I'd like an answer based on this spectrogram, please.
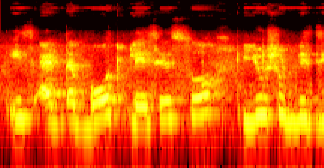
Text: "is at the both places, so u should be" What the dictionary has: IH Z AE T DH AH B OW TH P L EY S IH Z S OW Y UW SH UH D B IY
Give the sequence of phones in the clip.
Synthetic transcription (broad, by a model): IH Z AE T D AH B OW T P L EY S IH Z S OW Y UW SH UH D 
